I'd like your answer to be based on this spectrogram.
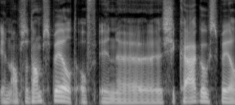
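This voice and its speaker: At a very slow pace, a man talks with a bright, sharp tone. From United States. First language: English (speaking Dutch). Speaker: biographer. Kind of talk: interview.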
